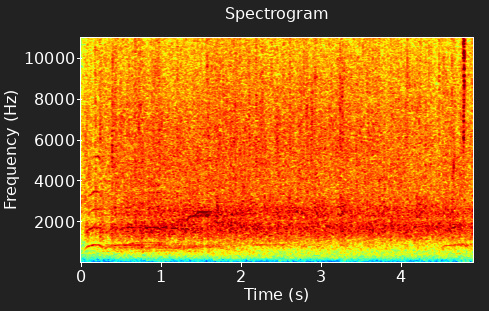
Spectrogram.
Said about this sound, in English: Now, this lovely lady is Tracy. Round of applause for Tracy.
